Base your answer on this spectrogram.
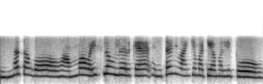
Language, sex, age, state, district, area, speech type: Tamil, female, 18-30, Tamil Nadu, Ariyalur, rural, conversation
